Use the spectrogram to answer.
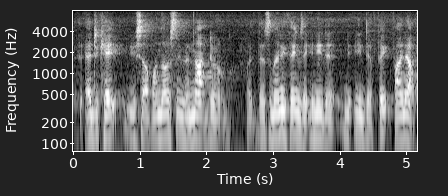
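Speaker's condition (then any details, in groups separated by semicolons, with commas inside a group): Parkinson's disease; left foot dystonia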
